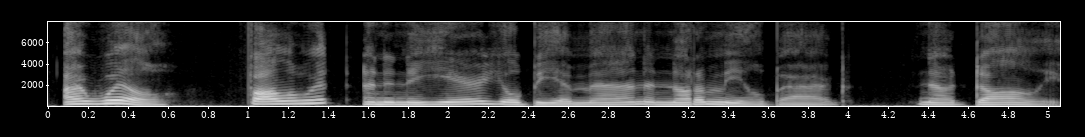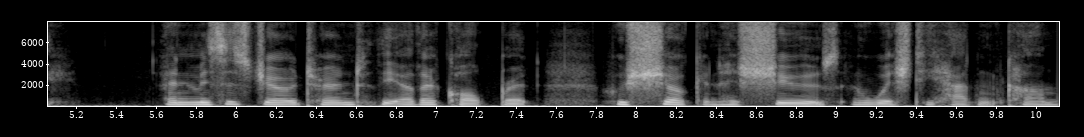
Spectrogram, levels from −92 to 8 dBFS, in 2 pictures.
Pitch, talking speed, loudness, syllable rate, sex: 185 Hz, 220 wpm, -19 LUFS, 5.0 syllables/s, female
